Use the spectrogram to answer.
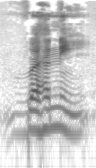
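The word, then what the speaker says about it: वह्नि: इसी प्रकार देखिए, ये आग का, ये भी बहुत बार पूछा जाता है वन्नी, लेकिन इसका सही उच्चारण क्या है? या तो इसको लिखो वहनी या फिर लिखो वह है के पैर में वहनी।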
